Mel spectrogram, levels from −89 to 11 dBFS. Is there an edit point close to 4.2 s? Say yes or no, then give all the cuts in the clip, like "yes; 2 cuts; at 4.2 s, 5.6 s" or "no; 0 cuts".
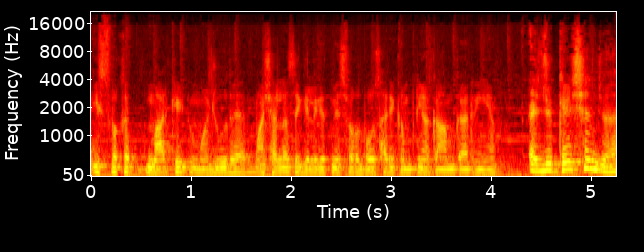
yes; 1 cut; at 4.2 s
